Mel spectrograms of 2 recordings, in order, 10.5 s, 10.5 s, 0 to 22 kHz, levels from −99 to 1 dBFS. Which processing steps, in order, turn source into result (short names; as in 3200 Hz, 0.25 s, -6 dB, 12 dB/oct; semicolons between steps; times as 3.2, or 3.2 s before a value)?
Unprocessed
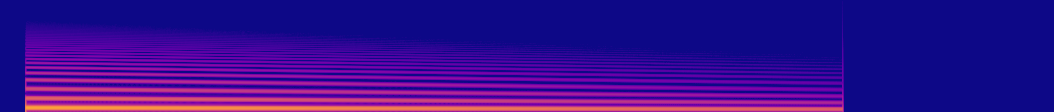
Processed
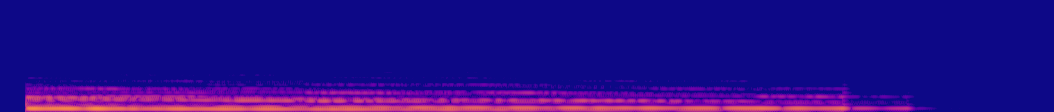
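HPF 60 Hz 24 dB/oct; bell 460 Hz -3.5 dB 1.9 oct; in parallel at +2 dB: compressor, threshold -34 dBFS, peak gain reduction 10.5 dB; on the sum: ring modulator 28 Hz; soft clip -24.5 dBFS, distortion -14 dB; chorus voices 2, 1 Hz, delay 16 ms, depth 3 ms; ladder low-pass 610 Hz, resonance 50%; resonator 140 Hz, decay 0.22 s, harmonics all, mix 100%; outdoor echo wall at 110 m, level -19 dB; on a send at -10 dB: reverb, pre-delay 3 ms; on the sum: gain +13 dB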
